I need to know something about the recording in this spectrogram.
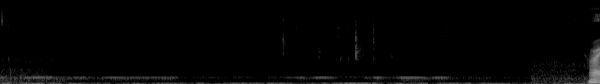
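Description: Typing on a computer keyboard: a loose scatter of light key clicks through the middle seconds, over a faint steady hum.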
